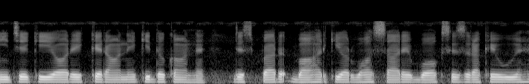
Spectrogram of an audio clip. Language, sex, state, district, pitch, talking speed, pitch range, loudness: Hindi, male, Uttar Pradesh, Lalitpur, 115 Hz, 215 wpm, 110-115 Hz, -15 LUFS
